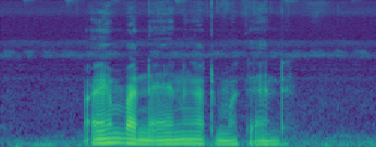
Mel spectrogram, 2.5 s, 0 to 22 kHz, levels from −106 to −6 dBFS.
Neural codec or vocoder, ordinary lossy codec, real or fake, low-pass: none; none; real; none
